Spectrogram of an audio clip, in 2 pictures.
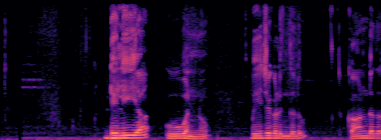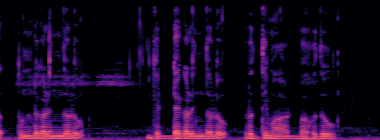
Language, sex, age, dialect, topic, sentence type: Kannada, male, 18-24, Mysore Kannada, agriculture, statement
